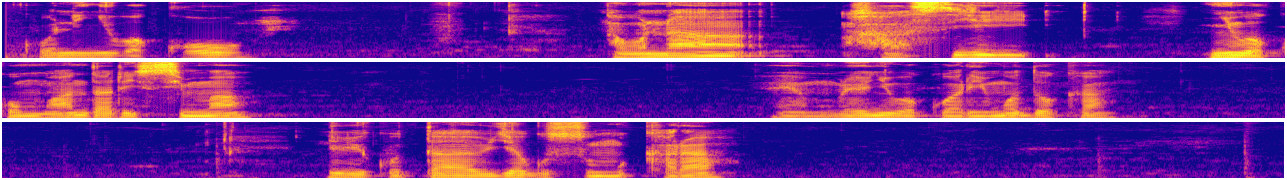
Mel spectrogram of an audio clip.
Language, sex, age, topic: Kinyarwanda, male, 18-24, government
